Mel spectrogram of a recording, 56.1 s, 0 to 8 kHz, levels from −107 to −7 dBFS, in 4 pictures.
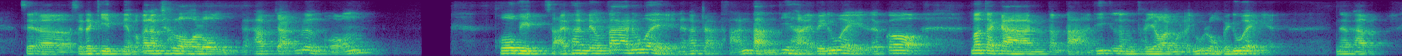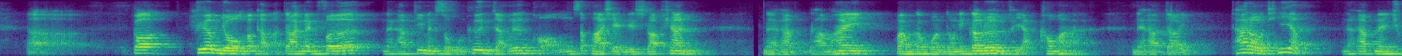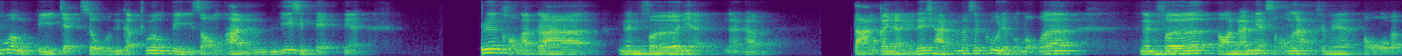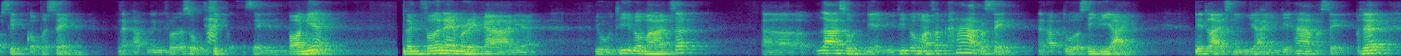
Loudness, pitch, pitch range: -23 LUFS, 130 Hz, 120-145 Hz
